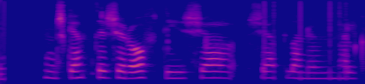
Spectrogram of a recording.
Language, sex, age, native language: Icelandic, female, 12, Icelandic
